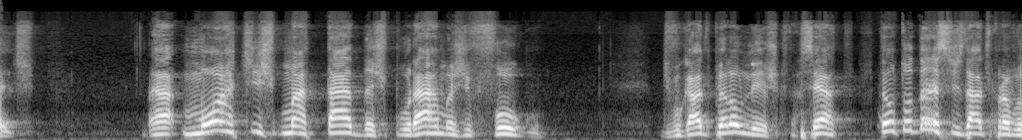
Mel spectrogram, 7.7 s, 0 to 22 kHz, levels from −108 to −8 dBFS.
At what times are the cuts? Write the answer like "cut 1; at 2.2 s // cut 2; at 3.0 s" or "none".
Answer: cut 1; at 6.5 s

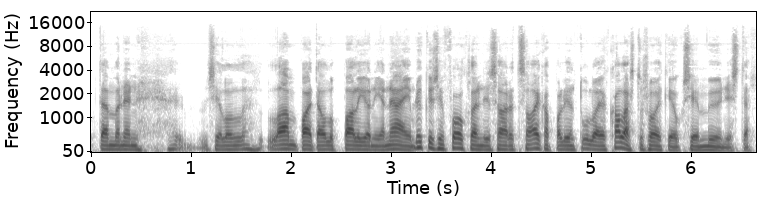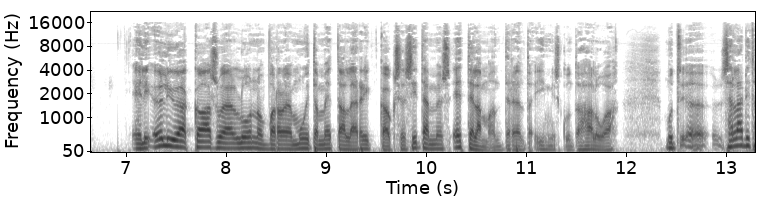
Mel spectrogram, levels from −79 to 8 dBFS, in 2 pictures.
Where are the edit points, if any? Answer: cut 1; at 3.2 s // cut 2; at 7.0 s

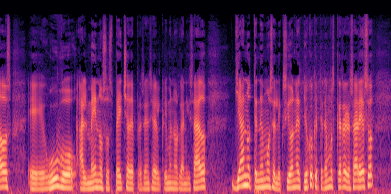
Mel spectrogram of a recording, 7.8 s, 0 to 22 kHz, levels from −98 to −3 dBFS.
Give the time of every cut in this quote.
cut 1; at 1.5 s // cut 2; at 6.0 s

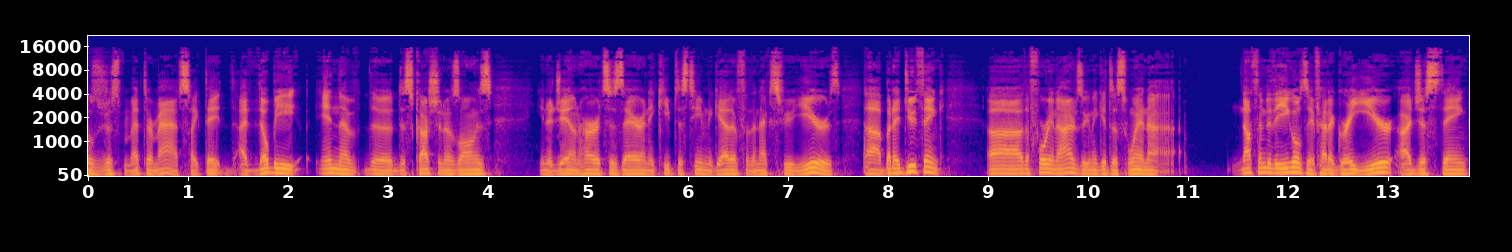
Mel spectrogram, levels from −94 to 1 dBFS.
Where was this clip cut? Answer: cut 1; at 7.7 s

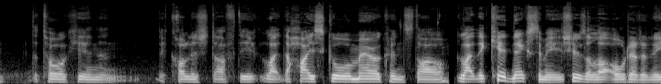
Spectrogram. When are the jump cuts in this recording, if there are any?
cut 1; at 4.5 s // cut 2; at 5.6 s

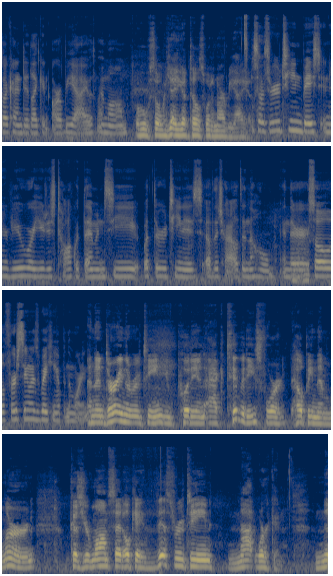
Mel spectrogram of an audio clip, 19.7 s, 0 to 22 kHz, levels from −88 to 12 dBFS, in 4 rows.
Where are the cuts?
cut 1; at 9.5 s // cut 2; at 11.1 s

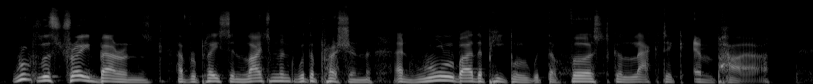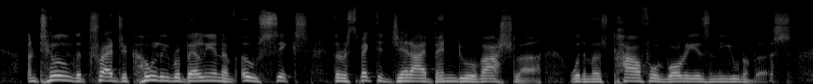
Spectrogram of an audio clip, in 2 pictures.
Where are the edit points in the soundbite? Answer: cut 1; at 1.7 s

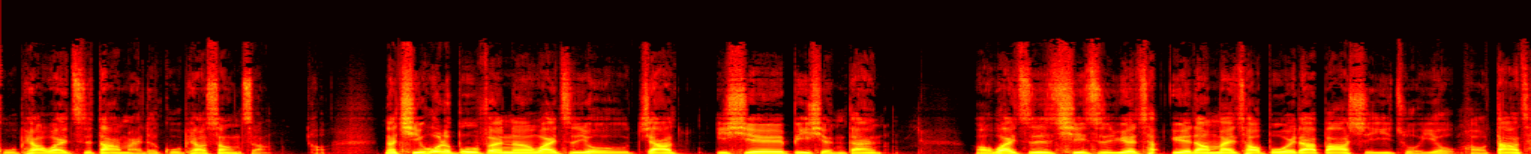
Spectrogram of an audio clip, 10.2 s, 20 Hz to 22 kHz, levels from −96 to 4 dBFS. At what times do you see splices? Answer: none

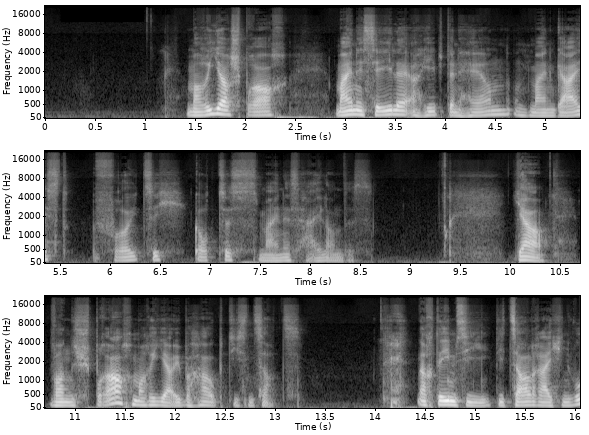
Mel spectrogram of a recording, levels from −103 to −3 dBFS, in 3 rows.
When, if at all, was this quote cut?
none

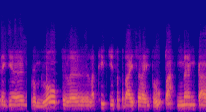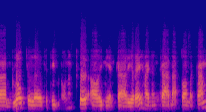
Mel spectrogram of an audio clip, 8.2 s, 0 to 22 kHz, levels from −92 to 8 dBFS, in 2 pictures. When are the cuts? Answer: cut 1; at 4.2 s

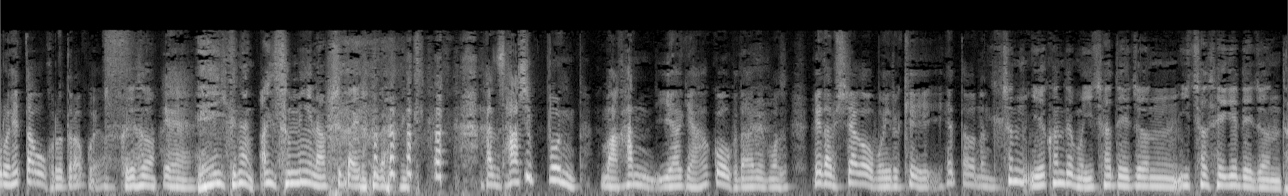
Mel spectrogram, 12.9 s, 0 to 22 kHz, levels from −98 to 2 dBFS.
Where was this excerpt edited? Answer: cut 1; at 1.0 s // cut 2; at 10.0 s

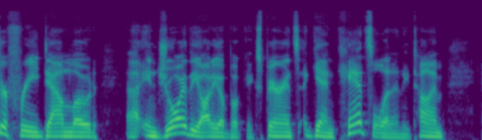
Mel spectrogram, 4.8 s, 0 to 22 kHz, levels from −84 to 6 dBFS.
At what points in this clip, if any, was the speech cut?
none

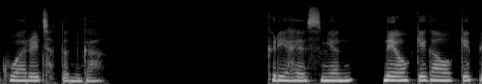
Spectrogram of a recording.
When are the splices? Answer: none

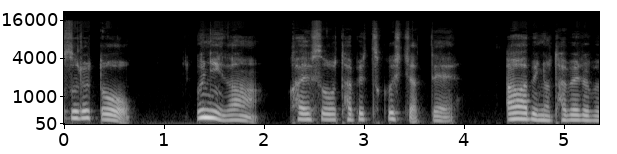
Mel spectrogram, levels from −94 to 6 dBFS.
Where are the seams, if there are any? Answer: cut 1; at 4.3 s

